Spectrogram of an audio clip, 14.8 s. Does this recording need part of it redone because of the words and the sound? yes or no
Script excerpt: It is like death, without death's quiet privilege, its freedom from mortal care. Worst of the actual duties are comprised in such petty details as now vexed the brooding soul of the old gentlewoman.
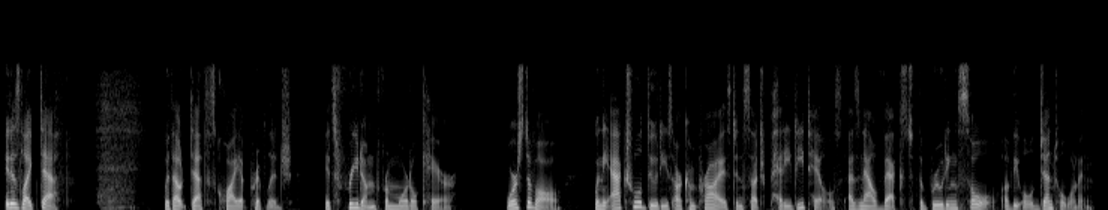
yes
